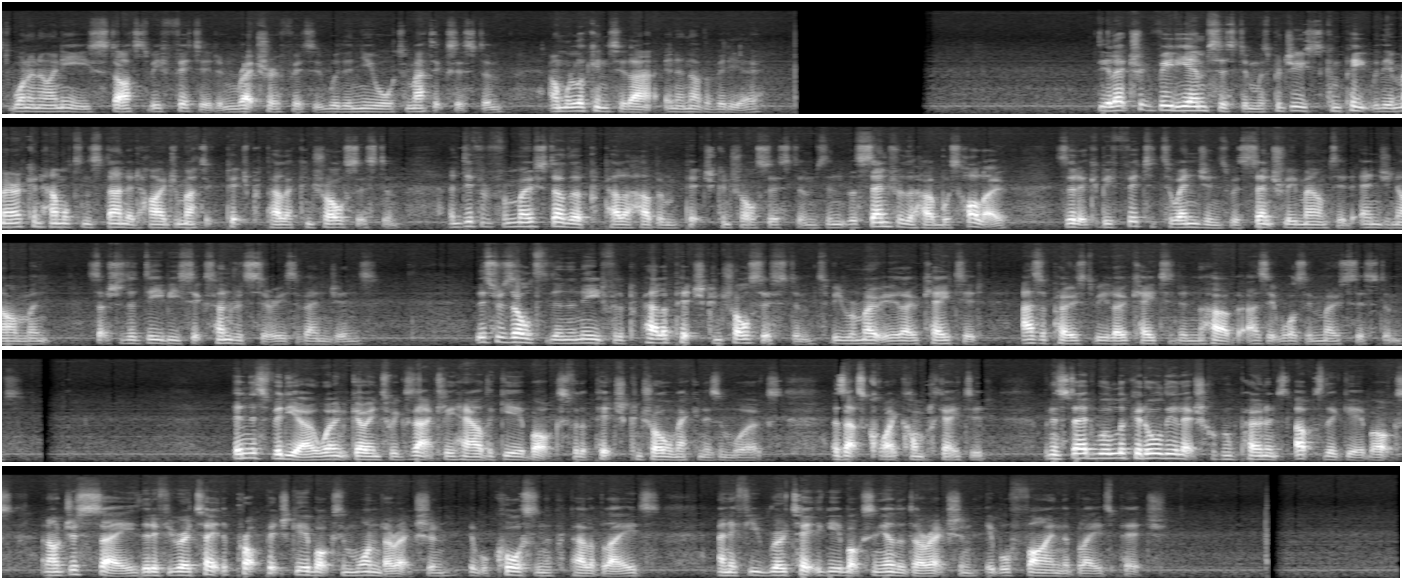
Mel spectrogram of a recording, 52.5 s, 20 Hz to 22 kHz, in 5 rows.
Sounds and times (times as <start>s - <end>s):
Speech: 0.0s - 5.8s, 8.3s - 23.9s, 24.6s - 31.7s, 33.3s - 50.8s.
